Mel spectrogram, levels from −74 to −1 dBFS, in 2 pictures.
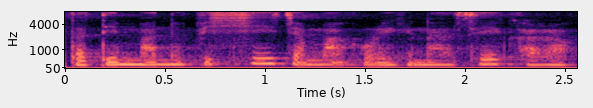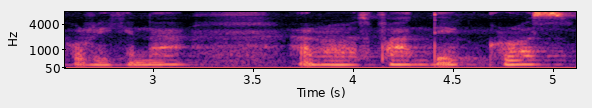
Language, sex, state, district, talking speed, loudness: Nagamese, female, Nagaland, Dimapur, 165 wpm, -21 LUFS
